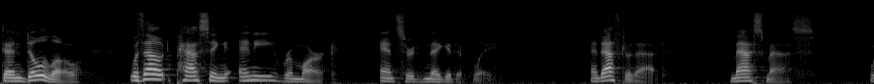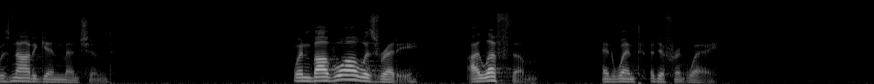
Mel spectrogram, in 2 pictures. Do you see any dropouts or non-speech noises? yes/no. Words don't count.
no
